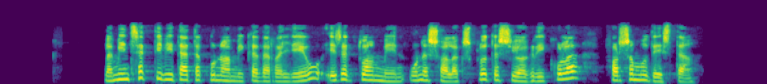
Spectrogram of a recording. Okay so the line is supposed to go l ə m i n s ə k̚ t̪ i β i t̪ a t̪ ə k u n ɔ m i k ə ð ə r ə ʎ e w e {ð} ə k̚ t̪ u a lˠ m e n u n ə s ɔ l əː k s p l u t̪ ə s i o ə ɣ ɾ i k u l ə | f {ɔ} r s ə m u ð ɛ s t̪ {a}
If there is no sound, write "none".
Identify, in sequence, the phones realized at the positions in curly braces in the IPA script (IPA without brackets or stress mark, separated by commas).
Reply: z, ɔ, ə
